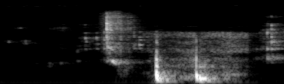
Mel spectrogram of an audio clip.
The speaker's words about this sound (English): Take a sip.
